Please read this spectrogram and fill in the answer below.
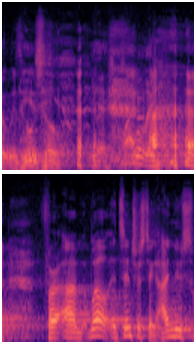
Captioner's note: panelists laughing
